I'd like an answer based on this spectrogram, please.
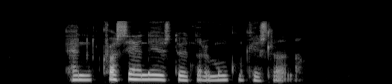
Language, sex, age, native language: Icelandic, female, 30-39, Icelandic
